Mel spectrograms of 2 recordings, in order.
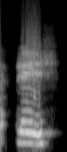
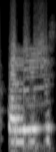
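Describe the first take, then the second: First: क्लेश said with the kl cluster joined, klesh; correct pronunciation. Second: कलेश said with an extra vowel, as ka-lesh; wrong pronunciation. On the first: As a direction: close the cluster: क्लेश in two syllables. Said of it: "शब्द क्या होता है". (क्लेश को सही ढंग से, क्ले-श बोलिए) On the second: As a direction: split the cluster: कलेश in three syllables. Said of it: "कलेश ना होकर के". (कलेश को गलत ढंग से, क-लेश बोलिए) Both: Shown as a demonstration.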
